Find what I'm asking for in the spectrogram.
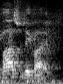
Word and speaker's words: Vasudevaya: So what Prabhupada is doing here is he's looking at Om Namo Bhagavate Vasudevaya. That word is with a long A.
